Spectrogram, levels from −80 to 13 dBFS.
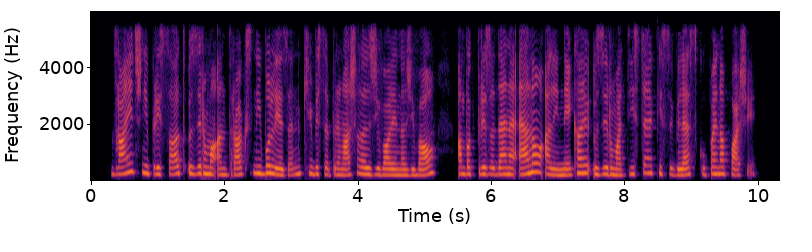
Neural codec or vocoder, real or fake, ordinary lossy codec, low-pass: codec, 16 kHz, 2 kbps, X-Codec, HuBERT features, trained on LibriSpeech; fake; AAC, 48 kbps; 5.4 kHz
